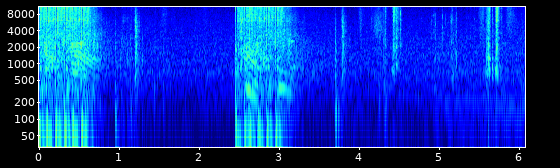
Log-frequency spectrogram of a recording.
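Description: An enemy's shotgun in the video game Uncharted: Drake's Fortune fires in two loud, harsh bursts a couple of seconds apart, followed by quieter scattered impacts and clatter.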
